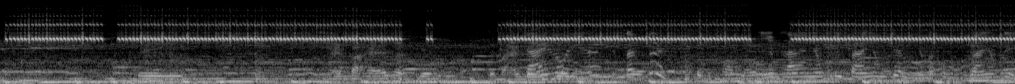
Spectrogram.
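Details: Big cricket giving a loud screaming call: a shrill, unbroken high tone held for seconds, breaking off briefly twice, while people talk and move about underneath.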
